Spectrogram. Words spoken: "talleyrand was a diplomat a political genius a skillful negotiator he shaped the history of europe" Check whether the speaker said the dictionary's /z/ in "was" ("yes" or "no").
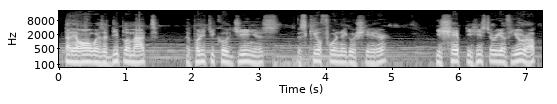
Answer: yes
